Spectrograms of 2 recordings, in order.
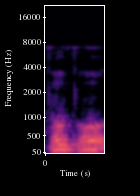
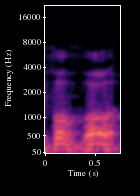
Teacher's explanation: Vovô, circunflexo, som fechado. Olha a importância disso. E vovó é o agudo, som aberto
